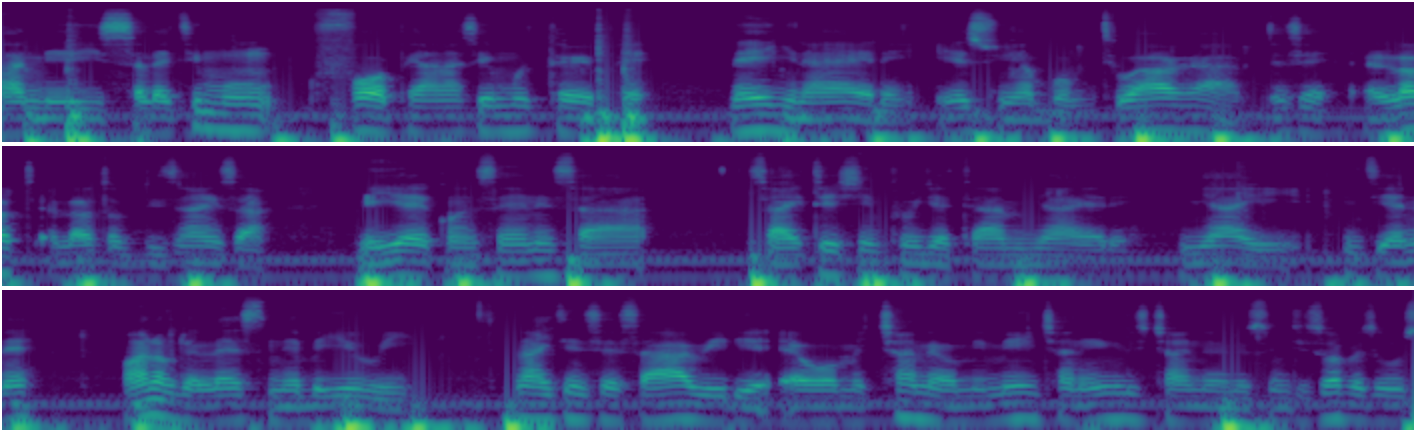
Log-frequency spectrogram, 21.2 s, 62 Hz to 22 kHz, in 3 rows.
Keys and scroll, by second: 0.1 Right, 3.2 Right, 4.9 Right, 5.2 Right, 5.7 Right, 6.1 Right, 6.9 Right, 7.5 Right, 8.0 Right, 8.9 Right, 9.4 Right, 9.9 Right, 10.8 Right, 11.5 Right, 12.2 Right, 13.1 Right, 13.8 Left, 14.2 Left, 14.8 Left, 15.8 Right, 16.2 Right, 16.6 Right, 20.3 Right.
